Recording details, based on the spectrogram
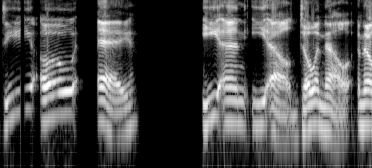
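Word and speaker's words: doaenel: it's like doing l it's like do an l i think it's how you pronounce the the person's the streamer's name it's like d-o-a-e-n-e-l do an l and they're like too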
